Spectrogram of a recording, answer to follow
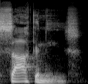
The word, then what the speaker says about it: Saucony: They saying that it's Sauconys. Oh, that's how you pronounce it?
